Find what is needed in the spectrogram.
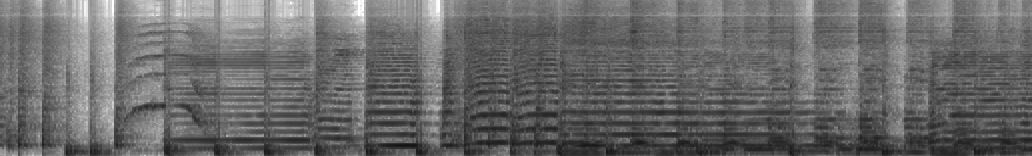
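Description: Live band playing an instrumental intro: a horn section led by trombone carries the melody over drum kit. A horn slides up into the tune about a second and a half in, and the band fills out with a heavier low end about halfway through.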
